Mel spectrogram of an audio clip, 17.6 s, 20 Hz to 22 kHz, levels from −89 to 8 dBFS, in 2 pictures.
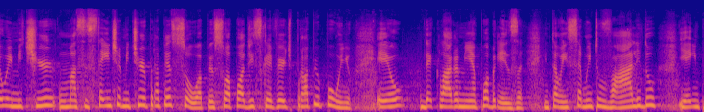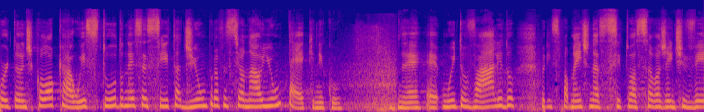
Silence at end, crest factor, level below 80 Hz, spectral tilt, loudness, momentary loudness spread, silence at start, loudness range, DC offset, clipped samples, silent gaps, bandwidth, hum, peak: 0 s; 14 dB; -58 dBFS; -4 dB/octave; -23 LUFS; 6 LU; 0 s; 2 LU; under 0.1%; under 0.1%; none; 16 kHz; none; -8 dBFS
